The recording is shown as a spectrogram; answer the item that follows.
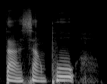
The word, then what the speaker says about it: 大相撲: 如果是由相扑协会举办的职业比赛，则称为大相扑，大相扑，大相扑。大相扑，这里简单说明一下，相扑念成相扑，但是当相扑的前面多了一个大，这个时候相扑的第一个字“ 斯” 的发音就要变成浊音的“ 字”，所以才会念成大相扑。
